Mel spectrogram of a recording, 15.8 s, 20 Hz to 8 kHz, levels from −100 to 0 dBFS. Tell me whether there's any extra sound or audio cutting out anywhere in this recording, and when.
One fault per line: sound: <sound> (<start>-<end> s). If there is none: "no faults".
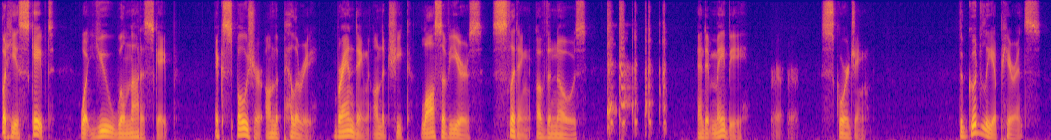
sound: laugh (9.1-10.0 s)
sound: laugh (11.6-12.0 s)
